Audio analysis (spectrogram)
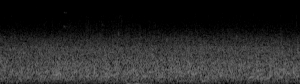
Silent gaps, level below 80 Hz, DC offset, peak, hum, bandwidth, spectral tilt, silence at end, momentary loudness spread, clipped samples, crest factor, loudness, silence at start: none; -64 dBFS; under 0.1%; -24 dBFS; none; 16.5 kHz; -3.5 dB/octave; 0 s; 1 LU; under 0.1%; 14 dB; -38 LUFS; 0 s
